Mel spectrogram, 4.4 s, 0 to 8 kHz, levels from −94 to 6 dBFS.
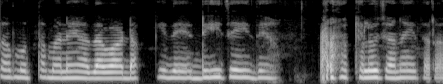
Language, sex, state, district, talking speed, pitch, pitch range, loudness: Kannada, female, Karnataka, Raichur, 135 wpm, 240 Hz, 230-250 Hz, -17 LUFS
